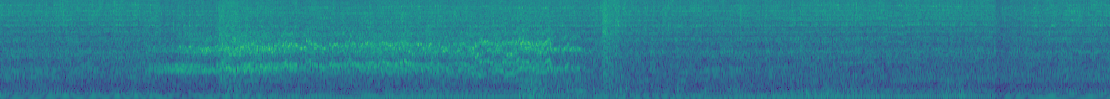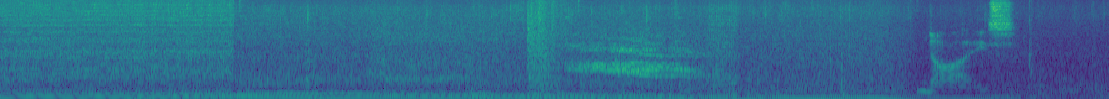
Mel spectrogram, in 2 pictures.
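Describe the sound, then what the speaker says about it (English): Bulletproof Kaiser in The Saboteur, driven hard with a loud, steady engine drone that rises and falls, and tire skids squealing in bursts, all close and continuous with no talk. "This can be a tricky vehicle to find, the Bulletproof Kaiser."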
